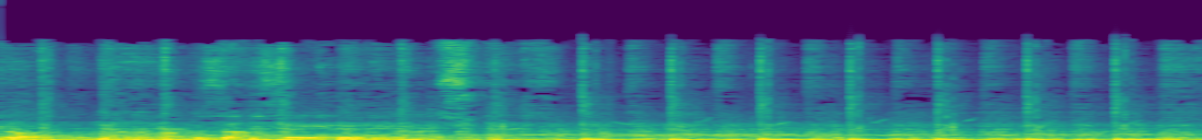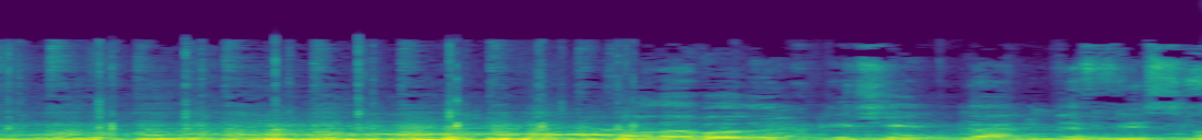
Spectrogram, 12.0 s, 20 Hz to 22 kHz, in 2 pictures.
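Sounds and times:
kick drum steady beat: 0:00.2 - 0:06.0.

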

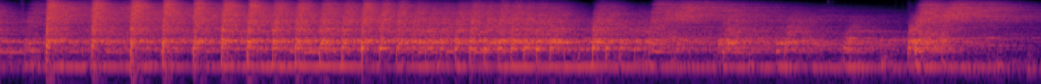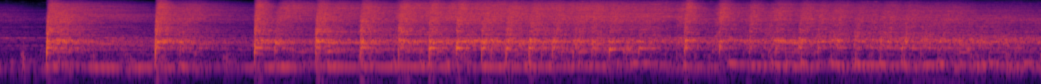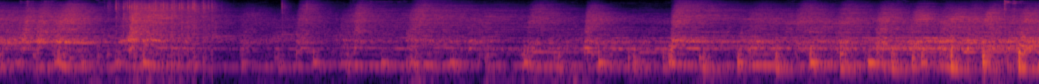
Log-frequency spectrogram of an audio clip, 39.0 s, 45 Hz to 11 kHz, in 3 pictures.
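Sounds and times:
gong and drum percussion: 0:00.0 - 0:39.0.

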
